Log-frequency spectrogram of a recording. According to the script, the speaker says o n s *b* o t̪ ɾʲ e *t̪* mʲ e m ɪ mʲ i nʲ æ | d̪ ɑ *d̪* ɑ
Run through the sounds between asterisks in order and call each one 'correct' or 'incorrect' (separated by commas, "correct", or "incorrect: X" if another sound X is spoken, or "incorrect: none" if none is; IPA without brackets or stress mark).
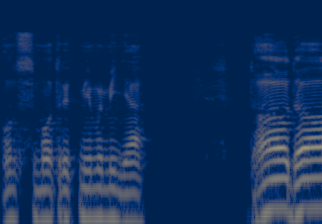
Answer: incorrect: m, correct, correct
